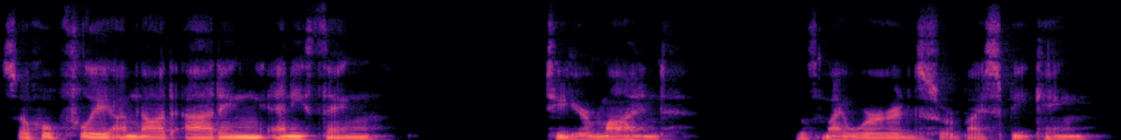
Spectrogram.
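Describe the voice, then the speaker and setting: Very slow, low-voiced man guiding meditation. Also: vocal fry, muffled recording. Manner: calm, unhurried, with long pauses between phrases. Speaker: meditation teacher. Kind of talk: slow guided meditation, spoken live.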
